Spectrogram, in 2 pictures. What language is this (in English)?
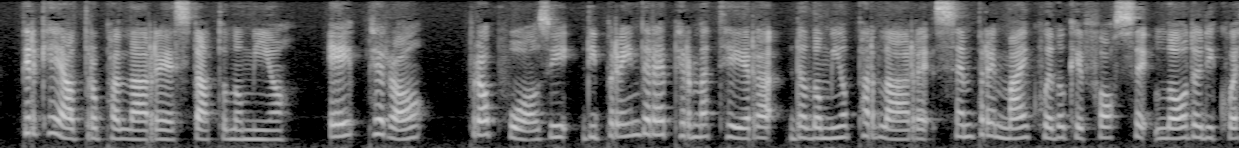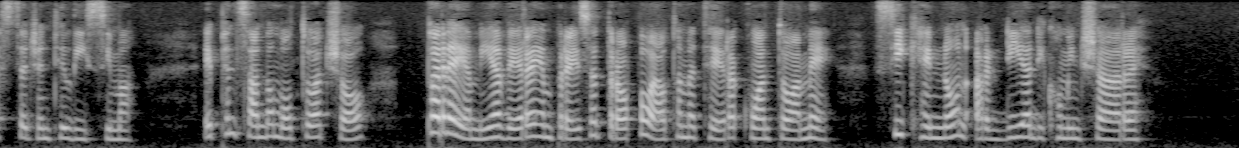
Italian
